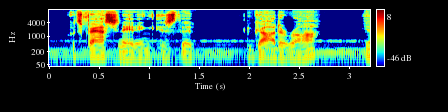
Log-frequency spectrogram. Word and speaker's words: Gadara: r a h, but if you take one r out and one h out, it's still pronounced Gadara.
